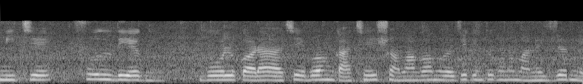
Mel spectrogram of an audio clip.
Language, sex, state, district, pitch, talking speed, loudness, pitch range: Bengali, female, West Bengal, North 24 Parganas, 210 Hz, 155 wpm, -16 LUFS, 195-215 Hz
